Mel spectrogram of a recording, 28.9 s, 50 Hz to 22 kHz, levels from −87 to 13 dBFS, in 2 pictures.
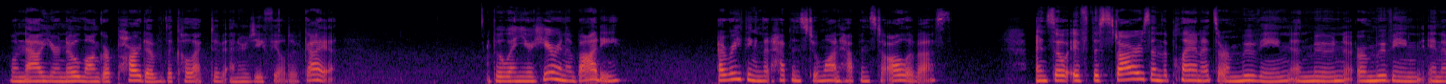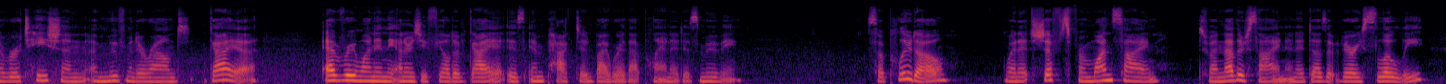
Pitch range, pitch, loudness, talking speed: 195-235 Hz, 210 Hz, -31 LUFS, 170 wpm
